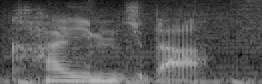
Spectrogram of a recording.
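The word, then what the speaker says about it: Kimes: 즈 가 그 주인공이다 한국에서는 킴 s 로 알려져 있으나 정확한 영어 발음은 카임 주다 그의 이름 민아 에서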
